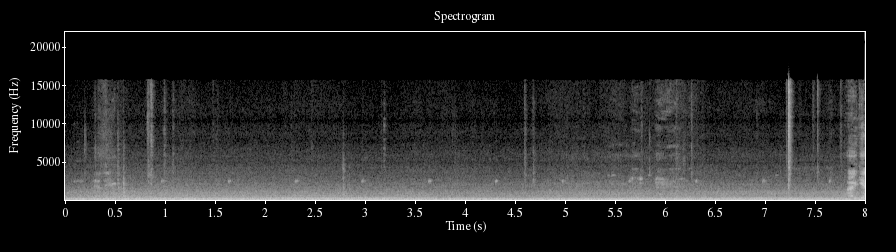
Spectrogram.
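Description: Diesel truck engine running steadily while under way, heard from inside the cab.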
